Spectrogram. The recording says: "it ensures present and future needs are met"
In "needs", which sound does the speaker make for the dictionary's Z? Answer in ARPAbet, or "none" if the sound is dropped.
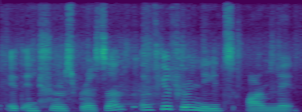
S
